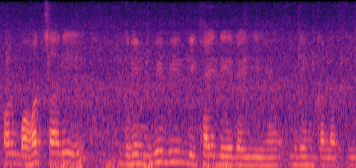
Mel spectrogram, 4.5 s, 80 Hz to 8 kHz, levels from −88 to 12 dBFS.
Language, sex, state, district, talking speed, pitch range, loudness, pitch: Hindi, male, Gujarat, Gandhinagar, 160 wpm, 140-175 Hz, -19 LUFS, 155 Hz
